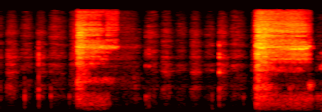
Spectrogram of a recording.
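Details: Rapid breathing with prolonged exhalation, imitated by an instructor in an EMT lecture on airway emergencies and presented as an example of Cheyne-Stokes respirations.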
